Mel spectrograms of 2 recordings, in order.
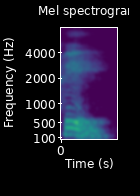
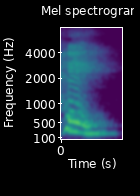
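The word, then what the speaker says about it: ה: Y la última letra es la letra he letra he como tal no tiene una pronunciación sola. Ella no se pronuncia con la lengua, ella se pronuncia con la garganta y el sonido del aire.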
